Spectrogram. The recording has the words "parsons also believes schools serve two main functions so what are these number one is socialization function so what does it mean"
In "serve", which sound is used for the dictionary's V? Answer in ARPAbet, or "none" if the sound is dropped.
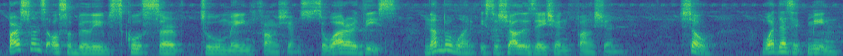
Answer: V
